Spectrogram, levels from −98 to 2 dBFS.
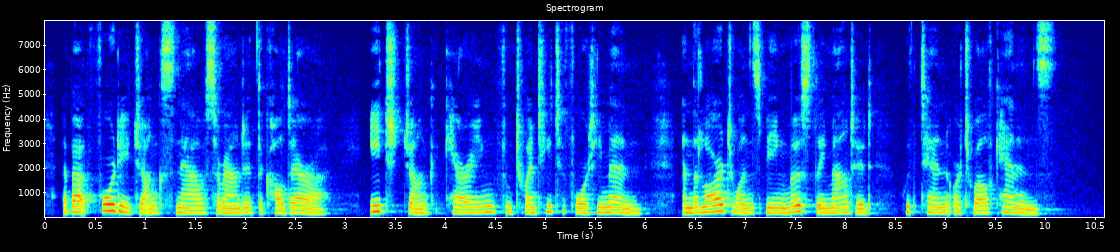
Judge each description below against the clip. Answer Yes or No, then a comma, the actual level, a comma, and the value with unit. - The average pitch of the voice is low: No, high, 200 Hz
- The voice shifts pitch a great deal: No, average, 2.9 semitones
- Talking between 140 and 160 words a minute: Yes, average, 155 wpm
